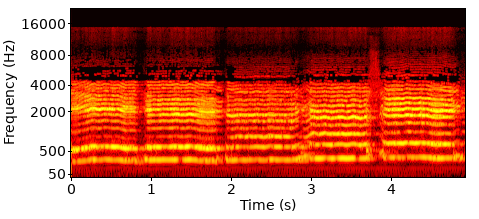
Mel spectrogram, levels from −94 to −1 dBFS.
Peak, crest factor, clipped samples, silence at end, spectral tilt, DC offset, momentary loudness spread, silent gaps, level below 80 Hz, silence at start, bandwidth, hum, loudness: -10 dBFS; 14 dB; under 0.1%; 0 s; -1.5 dB/octave; under 0.1%; 8 LU; none; -78 dBFS; 0 s; 15 kHz; 50 Hz at -75 dBFS; -22 LUFS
